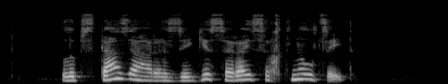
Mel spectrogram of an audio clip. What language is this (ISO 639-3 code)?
abk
